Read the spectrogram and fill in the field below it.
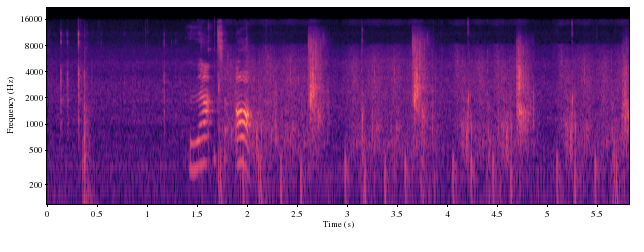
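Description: Blocks of dirt crunch and crumble as they are dug out one after another.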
